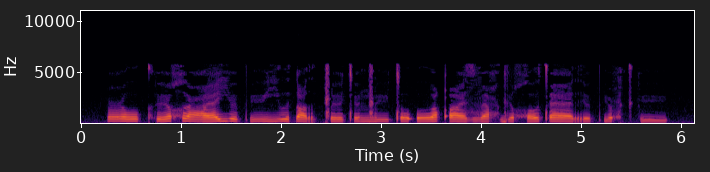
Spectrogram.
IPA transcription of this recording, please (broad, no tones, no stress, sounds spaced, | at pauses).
ʕ oː kʰ ø χ ɯ ʕ æ j ø pʼ yː j ɯ ɗ ɑ r ǁ ø tʼ ø ŋ͡ǁ yː tʼ o ʔ oː qʼ æː z v æ ħ ɡ y χ o tʼ æː r ø pʼ y ħ t͡ʃʼ y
